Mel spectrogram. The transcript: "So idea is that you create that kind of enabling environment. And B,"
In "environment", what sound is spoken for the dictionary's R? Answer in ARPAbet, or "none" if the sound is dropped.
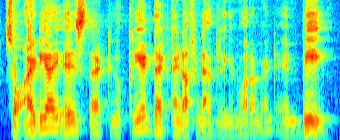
R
